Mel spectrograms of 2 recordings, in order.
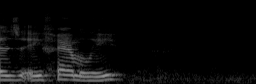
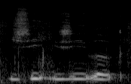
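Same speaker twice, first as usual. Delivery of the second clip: ordinary delivery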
